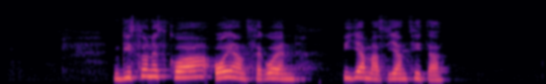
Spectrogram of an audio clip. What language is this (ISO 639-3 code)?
eus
